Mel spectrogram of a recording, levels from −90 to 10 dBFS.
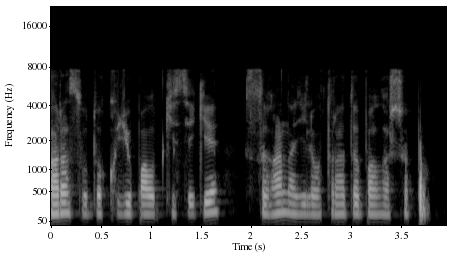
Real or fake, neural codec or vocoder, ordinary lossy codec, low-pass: real; none; none; none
